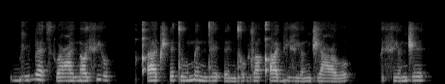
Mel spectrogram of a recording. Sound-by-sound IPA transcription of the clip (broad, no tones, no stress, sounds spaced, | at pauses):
b i b æ t͡sʼ u ʕ i n ɒ fʲ o | qʼ e t͡ʃʼ e t u m e n d e ʔ e n d o ɡ l u qʼ æ bʲ o vʲ ɒ n d͡ʒ e ʕ o | fʲ ɒ n d͡ʒ e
